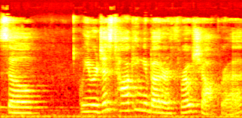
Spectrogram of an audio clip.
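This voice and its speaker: A woman speaks with audible room echo. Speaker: spiritual advice channel host. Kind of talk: tutorial.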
